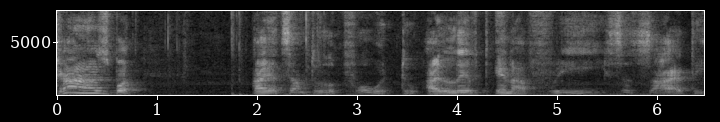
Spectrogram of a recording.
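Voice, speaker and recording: Against noticeable background noise, a man speaks with a non-native accent. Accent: foreign. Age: 70s. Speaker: Holocaust survivor. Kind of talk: testimony. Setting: recorded interview. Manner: halting.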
